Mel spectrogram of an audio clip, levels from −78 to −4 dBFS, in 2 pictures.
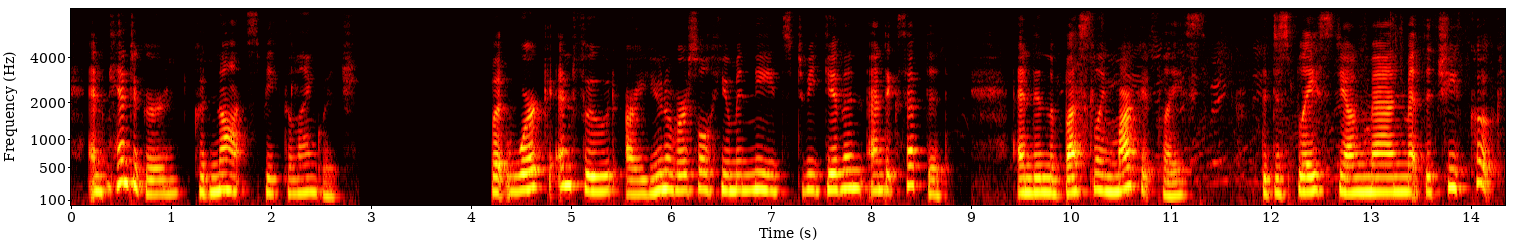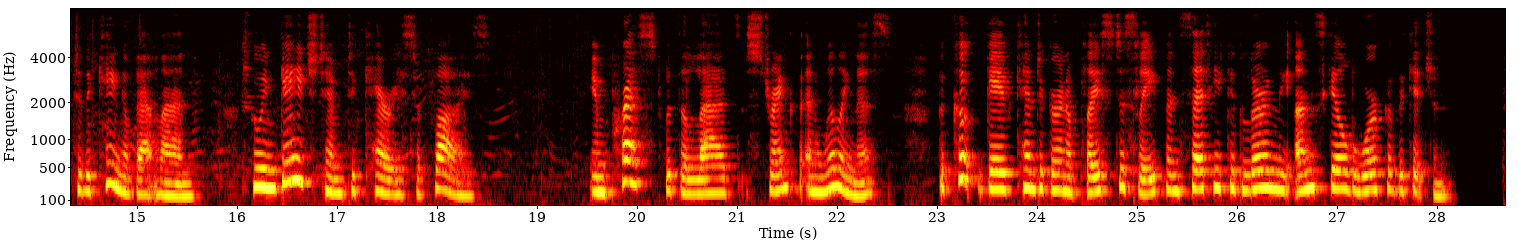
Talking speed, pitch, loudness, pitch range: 150 wpm, 195 Hz, -25 LUFS, 175-220 Hz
